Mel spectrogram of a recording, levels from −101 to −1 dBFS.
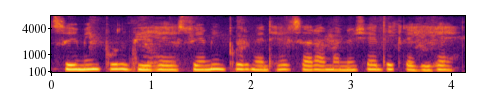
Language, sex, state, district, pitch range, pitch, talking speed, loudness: Hindi, female, Arunachal Pradesh, Papum Pare, 215-235 Hz, 225 Hz, 190 wpm, -16 LUFS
